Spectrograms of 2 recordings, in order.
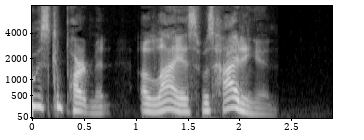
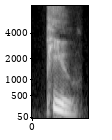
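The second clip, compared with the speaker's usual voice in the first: a louder, lower pretend laser shot; laser pew; 3 semitones lower, 5 dB louder than usual. A narrator's reading. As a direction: spit out a second pew. Kids mimic laser shots.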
